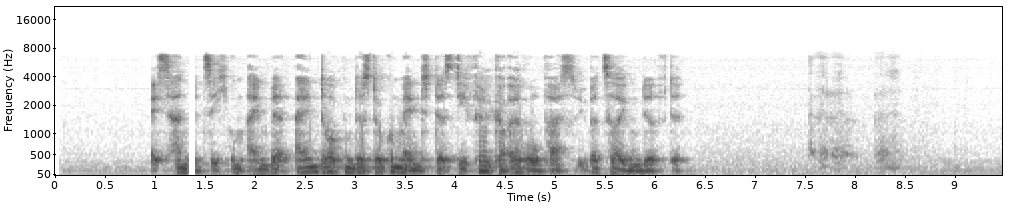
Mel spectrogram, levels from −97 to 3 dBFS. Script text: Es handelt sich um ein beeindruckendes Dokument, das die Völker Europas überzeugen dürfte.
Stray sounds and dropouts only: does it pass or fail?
fail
